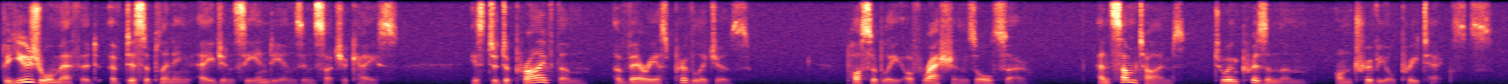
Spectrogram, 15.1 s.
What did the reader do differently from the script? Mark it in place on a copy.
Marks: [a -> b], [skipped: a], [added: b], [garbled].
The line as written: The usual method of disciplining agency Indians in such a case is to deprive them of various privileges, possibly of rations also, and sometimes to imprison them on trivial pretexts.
The usual method of disciplining agency Indians in such a case is to deprive them of various privileges, possibly of rations also, and sometimes to imprison them on trivial pretexts.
